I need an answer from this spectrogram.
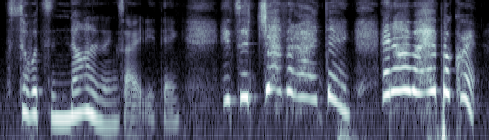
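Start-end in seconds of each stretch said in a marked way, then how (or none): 2.2-4.8 very high, loud squeal; squeaky joke voice. Pretend. Joking self-mocking squeal.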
